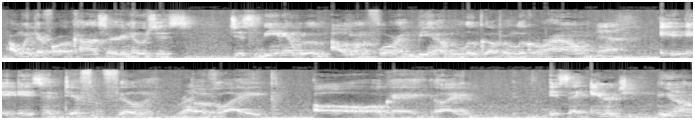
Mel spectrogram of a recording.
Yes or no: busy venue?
yes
